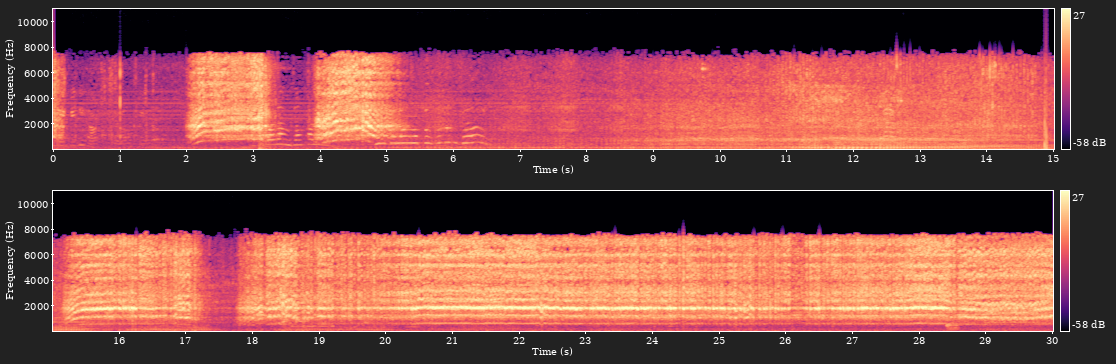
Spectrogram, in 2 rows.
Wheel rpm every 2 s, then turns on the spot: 60, 150, 90, 0, 0, 0, 10, 50, 130, 140, 160, 160, 160, 160, 160.
0-2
